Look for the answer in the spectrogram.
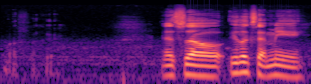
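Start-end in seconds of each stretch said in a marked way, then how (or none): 0.1-0.5 silent mouthed curse. Retold or imitated. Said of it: "I just like".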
